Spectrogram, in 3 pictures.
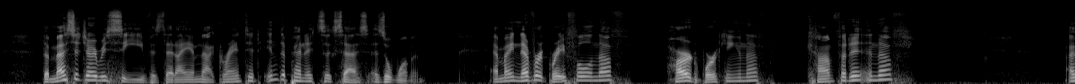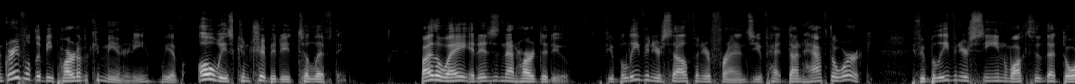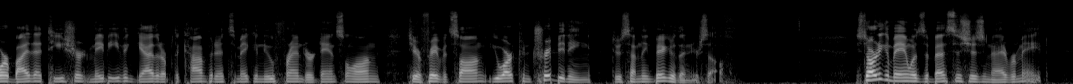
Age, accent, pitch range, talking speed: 30-49, American, 115-155 Hz, 205 wpm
